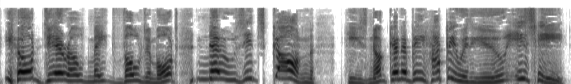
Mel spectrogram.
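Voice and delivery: high, loud mocking jeer; manic taunting. A narrator's reading. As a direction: rub it in with wild glee. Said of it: "with a mad laugh".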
